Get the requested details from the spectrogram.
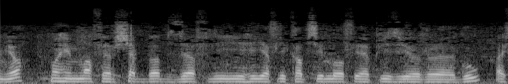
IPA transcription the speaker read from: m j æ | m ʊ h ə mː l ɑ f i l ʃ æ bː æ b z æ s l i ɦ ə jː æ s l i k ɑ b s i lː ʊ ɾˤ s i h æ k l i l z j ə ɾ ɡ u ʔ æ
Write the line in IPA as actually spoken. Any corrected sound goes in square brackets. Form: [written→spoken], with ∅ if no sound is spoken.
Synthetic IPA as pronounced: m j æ | m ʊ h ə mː l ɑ f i [l→ɾ] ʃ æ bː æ b z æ [s→f] l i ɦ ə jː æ [s→f] l i k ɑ b s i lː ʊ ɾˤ [s→f] i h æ [k→p] l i [l→∅] z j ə ɾ ɡ u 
